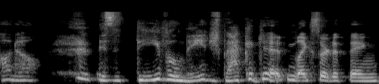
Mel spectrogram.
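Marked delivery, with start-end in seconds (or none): 0.0-2.9 hushed, whispered voice. Voicing a crowd of folk in the scene: whispering. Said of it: "people are whispering".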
